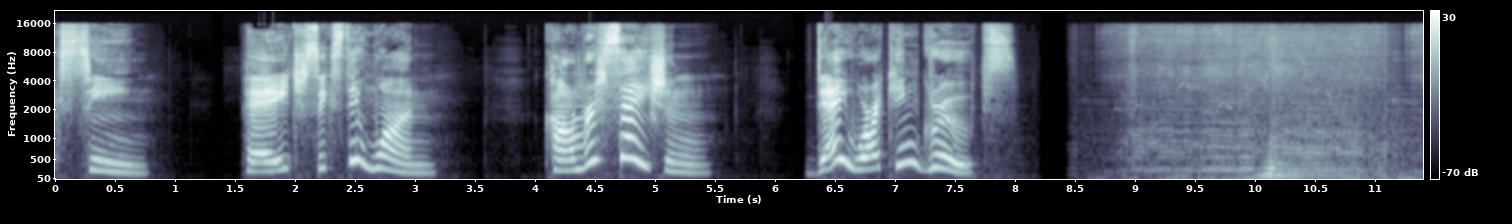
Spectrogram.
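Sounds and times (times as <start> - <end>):
speech: 0.3 - 0.8, 1.6 - 3.2, 4.1 - 5.5, 6.3 - 8.0, 10.1 - 10.3
honeybees buzzing at a hive in a tree: 8.6 - 11.4.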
